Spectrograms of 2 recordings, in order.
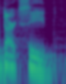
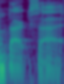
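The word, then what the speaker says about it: Darkseid: how you say it I thought it was dark seed dark side is it yeah isn't it spelled like seed like German version no I mean there's no LOF WAFF no no no there's no there's no e on the end but it's still dark side oh okay all right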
